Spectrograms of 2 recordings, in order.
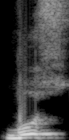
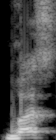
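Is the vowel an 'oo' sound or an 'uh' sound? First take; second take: oo; uh. First: The vowel is an 'oo' sound, as in book. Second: The vowel is an 'uh' sound, as in cup. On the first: The speaker calls it wrong. "बुस पढ़ें" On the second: The speaker calls it right. "बस को बस ना पढ़ करके"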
